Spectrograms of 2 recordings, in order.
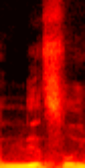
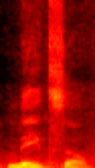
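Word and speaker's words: Netzel (נצל): The Mesivt over here says the correct pronunciation over here is. Let's see. It says over here, Netzel. Okay, it says Netzel.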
